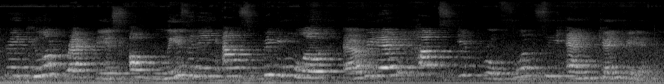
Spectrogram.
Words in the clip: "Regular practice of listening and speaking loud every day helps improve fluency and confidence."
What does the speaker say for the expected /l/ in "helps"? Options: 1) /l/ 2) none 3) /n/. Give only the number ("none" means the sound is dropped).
2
